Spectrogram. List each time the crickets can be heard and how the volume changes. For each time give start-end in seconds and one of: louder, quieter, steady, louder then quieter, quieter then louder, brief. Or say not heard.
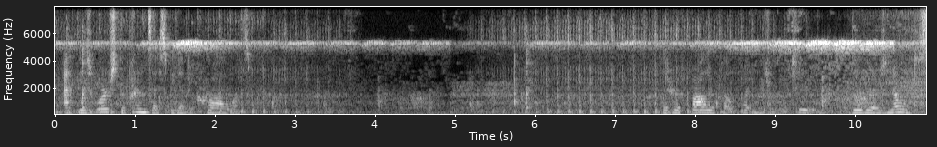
0.0-10.8 quieter then louder.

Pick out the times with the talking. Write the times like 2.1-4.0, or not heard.
0.0-2.5, 7.5-10.8.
